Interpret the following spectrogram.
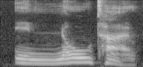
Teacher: Vamos a vincular los dos N's acá.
